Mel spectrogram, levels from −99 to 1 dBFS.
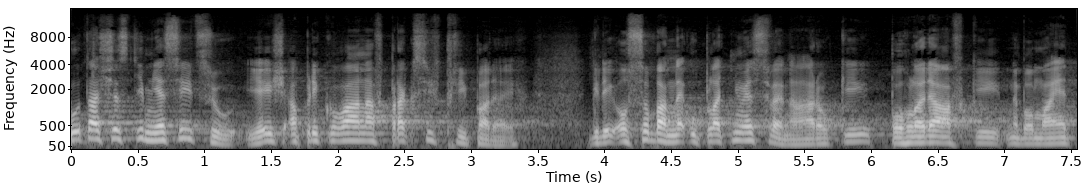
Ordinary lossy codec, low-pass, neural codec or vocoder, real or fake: MP3, 96 kbps; 14.4 kHz; none; real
